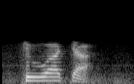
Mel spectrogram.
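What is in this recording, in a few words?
"cuaca", Indonesian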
